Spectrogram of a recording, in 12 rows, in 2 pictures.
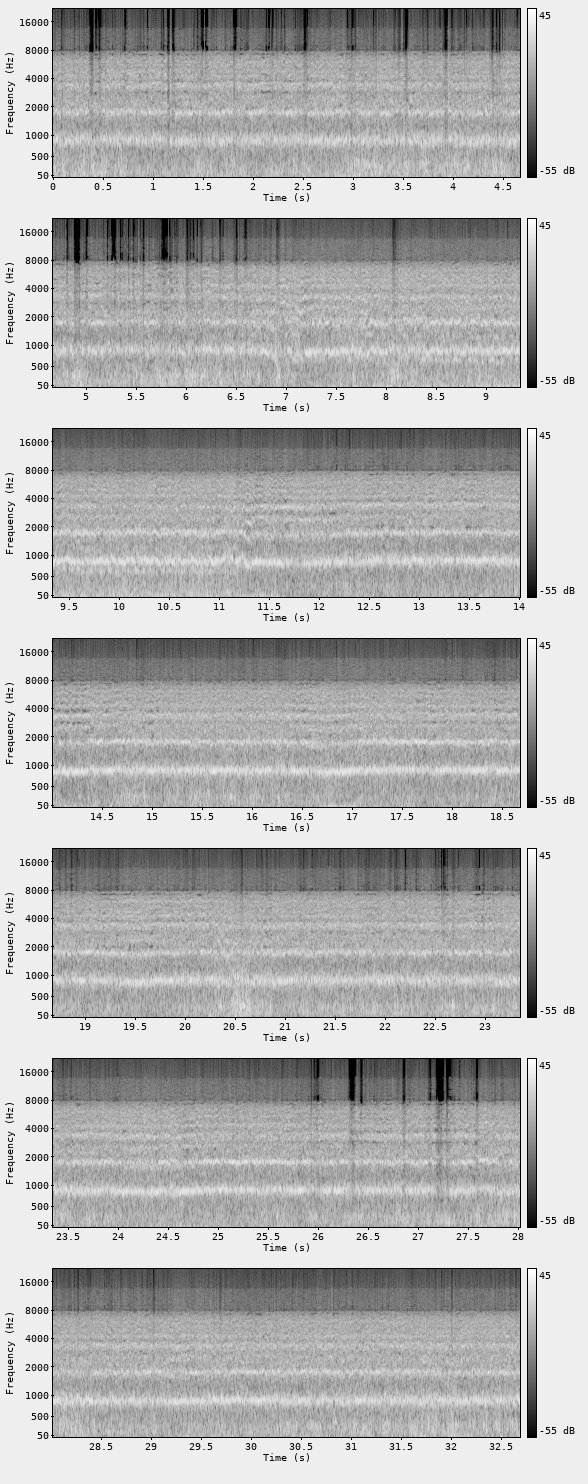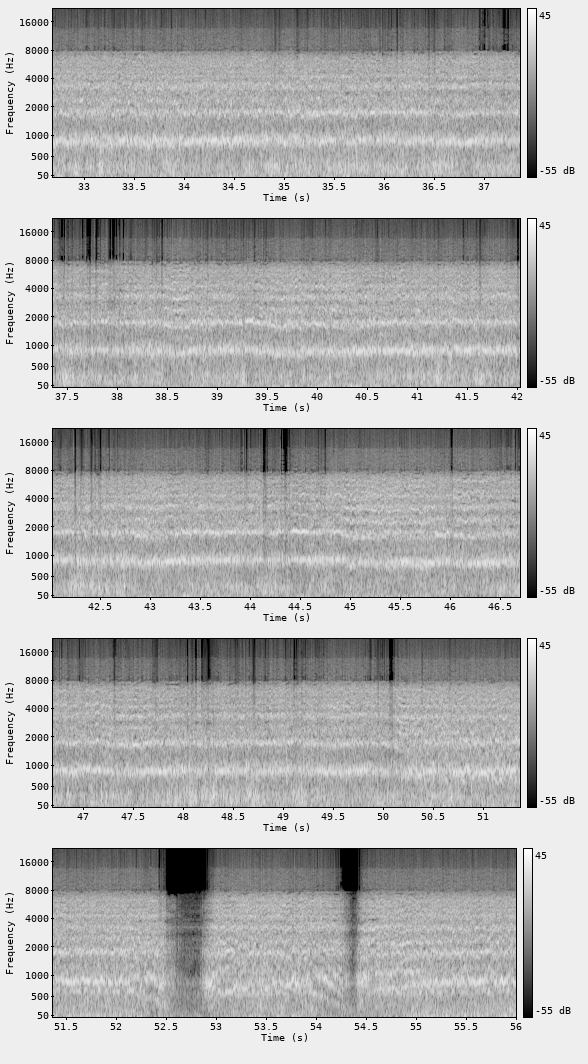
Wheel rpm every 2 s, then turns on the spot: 230, 230, 230, 220, 190, 200, 220, 230, 230, 230, 230, 230, 230, 230, 230, 230, 220, 220, 230, 230, 220, 230, 230, 220, 230, 200, 110, 130.
none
